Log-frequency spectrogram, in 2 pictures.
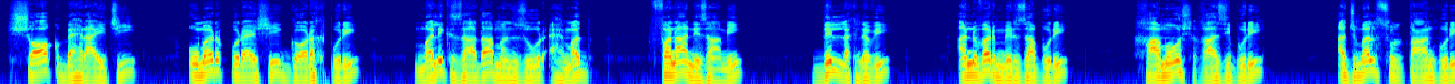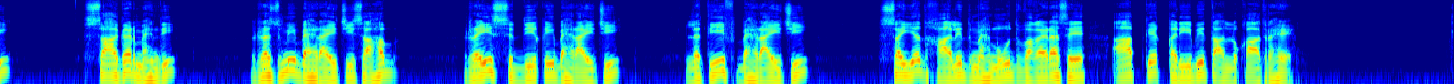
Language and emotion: Urdu, neutral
